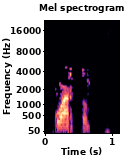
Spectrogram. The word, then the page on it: cuarto: /ˈkwar.to/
